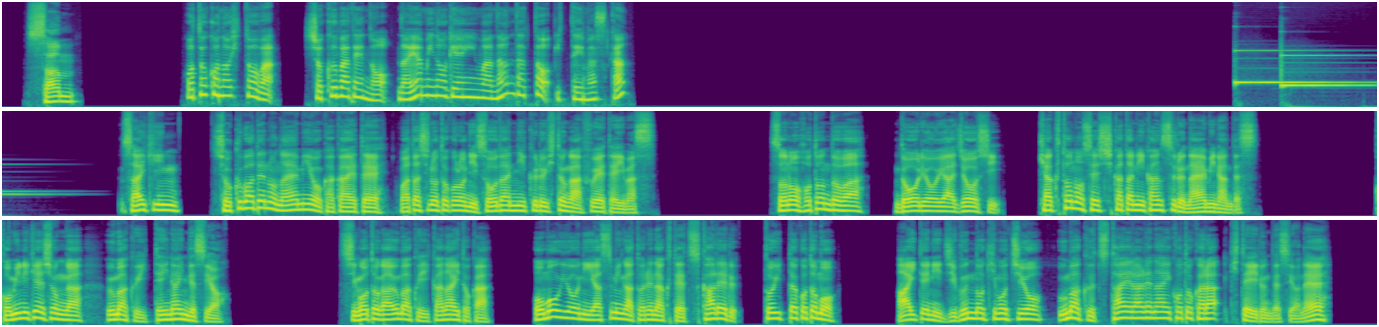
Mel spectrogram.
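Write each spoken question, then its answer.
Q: 男の人は職場での悩みの原因は何だと言っていますか?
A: コミュニケーションがうまくいっていないこと(相手に自分の気持ちをうまく伝えられないこと)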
